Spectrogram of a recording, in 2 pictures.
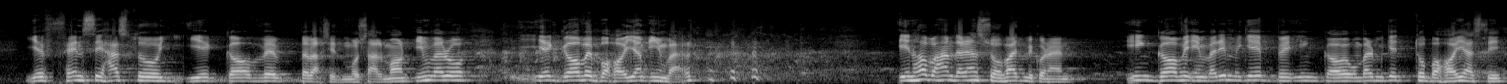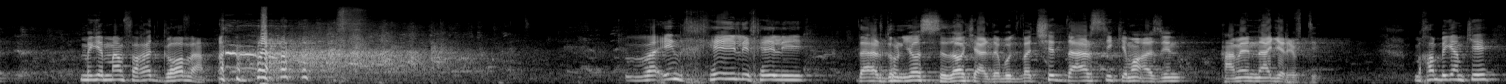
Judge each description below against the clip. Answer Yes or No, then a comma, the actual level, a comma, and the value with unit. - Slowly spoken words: No, average, 115 wpm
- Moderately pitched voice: Yes, medium, 180 Hz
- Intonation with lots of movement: No, average, 4.0 semitones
